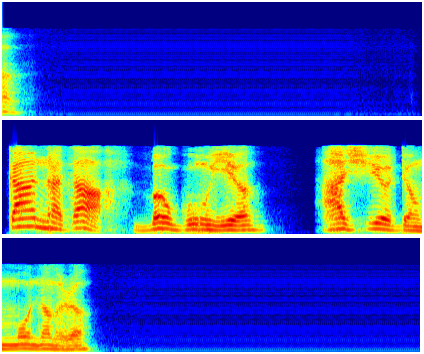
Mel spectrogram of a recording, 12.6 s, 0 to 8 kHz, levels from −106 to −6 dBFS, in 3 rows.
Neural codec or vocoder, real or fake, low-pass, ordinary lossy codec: codec, 16 kHz, about 1 kbps, DyCAST, with the encoder's durations; fake; 7.2 kHz; AAC, 16 kbps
